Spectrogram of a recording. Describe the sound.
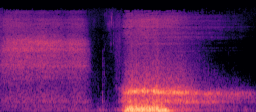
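A deep breath taken just before a prayer: a soft, airy draw of air, a brief silence, then a much louder, heavier exhale with a low rumble that trails off. No voices.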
